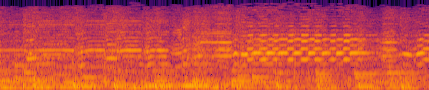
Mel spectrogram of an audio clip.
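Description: Blues band playing, with a harmonica carrying a lead line of held notes and a quick run of repeated short notes about halfway through.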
